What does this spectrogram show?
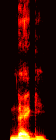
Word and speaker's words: Nagy: Today we are here to break down the Giants offensive coordinator hire Matt Negi or Naggie. I don't yet know. The correct way to pronounce it what? Negi.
